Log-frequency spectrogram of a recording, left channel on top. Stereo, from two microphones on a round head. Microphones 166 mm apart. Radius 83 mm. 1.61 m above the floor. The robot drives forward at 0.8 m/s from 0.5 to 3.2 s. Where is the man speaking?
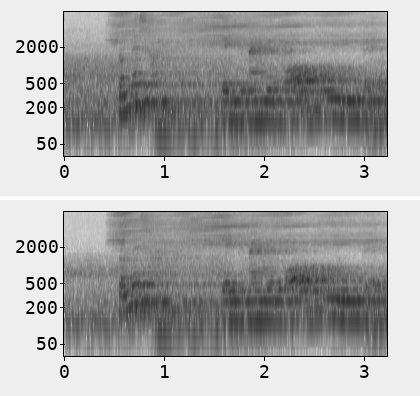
85° left, 1.8 m; by 3.1 s 40° left (ahead or behind), 2.5 m.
